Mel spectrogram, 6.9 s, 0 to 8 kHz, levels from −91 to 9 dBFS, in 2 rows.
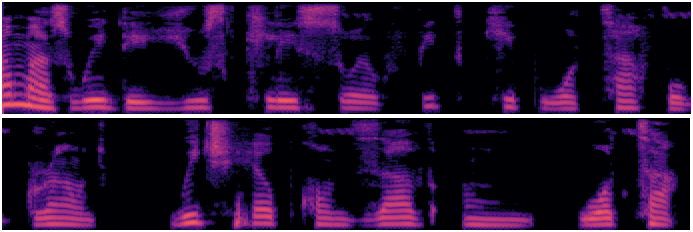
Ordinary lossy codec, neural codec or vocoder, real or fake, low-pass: none; none; real; none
